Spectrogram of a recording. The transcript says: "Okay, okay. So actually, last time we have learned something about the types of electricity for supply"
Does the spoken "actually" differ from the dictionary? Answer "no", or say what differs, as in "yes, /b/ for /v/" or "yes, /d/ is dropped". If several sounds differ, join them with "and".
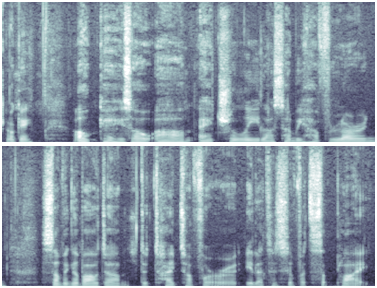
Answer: no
